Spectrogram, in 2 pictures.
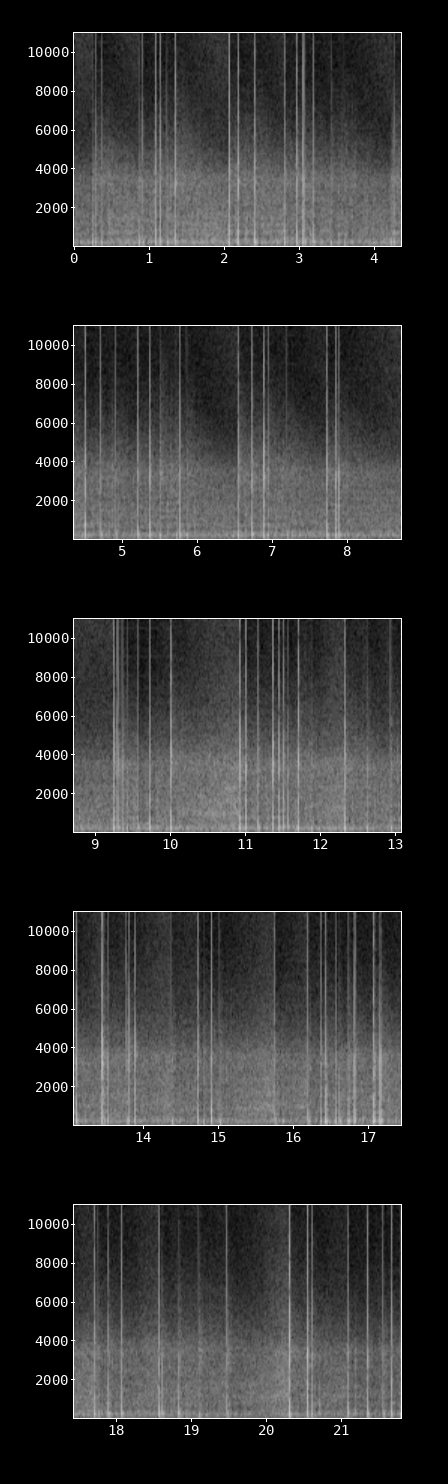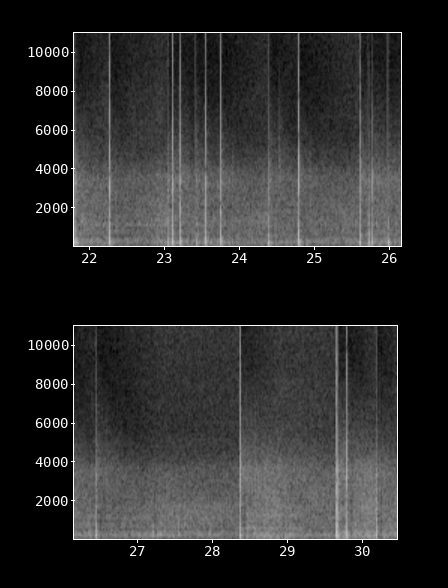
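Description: Aerial firework shells bursting in a dense, continuous barrage: many sharp bangs and cracks in quick succession over a steady rumble.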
